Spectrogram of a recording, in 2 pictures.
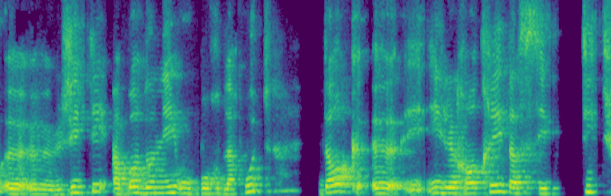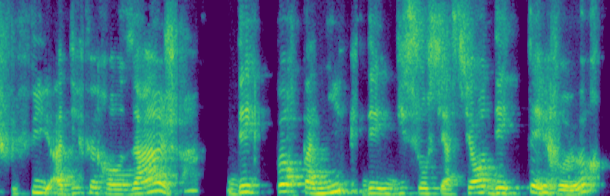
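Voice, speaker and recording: A woman's voice: mid-range voice, roomy sound, rough recording. A woman giving a personal testimony, speaking hesitantly with many filler sounds.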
